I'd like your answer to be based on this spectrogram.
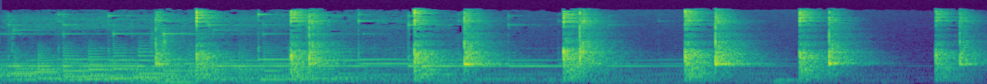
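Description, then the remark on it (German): A table tennis ball is struck and bounces in a quick rally, about nine crisp clicks at an uneven pace, with a faint steady tonal hum underneath. “Es kommt darauf an, wie er getroffen wird, mit welcher Technik, mit wie viel Kraft.”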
